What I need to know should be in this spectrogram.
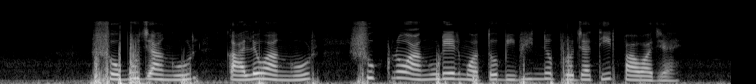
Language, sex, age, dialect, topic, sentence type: Bengali, female, 25-30, Standard Colloquial, agriculture, statement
